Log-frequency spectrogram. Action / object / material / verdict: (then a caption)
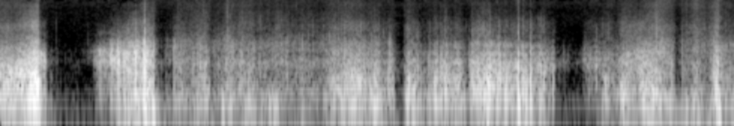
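scrape / silicone ear model rubbed with a wooden earpick / silicone / none. A thin wooden earpick held in fingers scrapes and rubs inside the left ear of a soft solid silicone ear cover mounted on a binaural microphone. Dense, low, muffled scratching and rubbing comes in bursts separated by brief silent gaps.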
